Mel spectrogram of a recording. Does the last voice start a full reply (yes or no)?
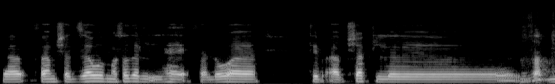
yes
